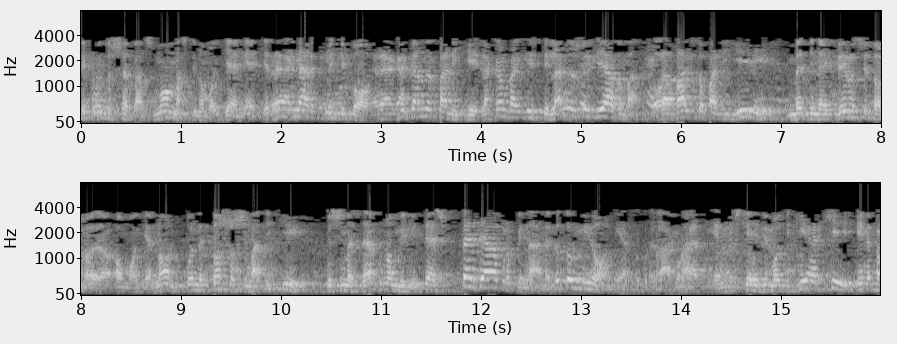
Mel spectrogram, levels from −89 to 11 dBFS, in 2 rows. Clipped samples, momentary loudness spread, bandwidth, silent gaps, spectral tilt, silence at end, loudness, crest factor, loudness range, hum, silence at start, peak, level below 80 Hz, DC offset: under 0.1%; 4 LU; 5 kHz; none; -8.5 dB/octave; 0 s; -13 LUFS; 12 dB; 2 LU; none; 0 s; 0 dBFS; -50 dBFS; under 0.1%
